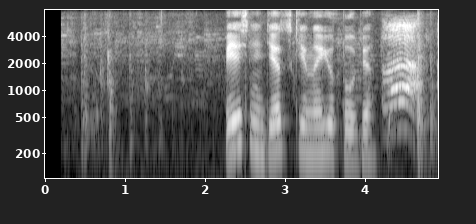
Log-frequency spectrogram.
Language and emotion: Russian, neutral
